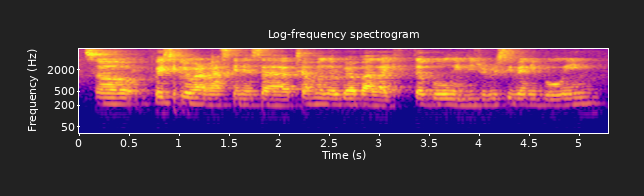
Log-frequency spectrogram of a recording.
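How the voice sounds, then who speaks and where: Male podcast host, easygoing and chatty, lower pitch, echoing room with a faint hiss. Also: level tone, quick pace, bright, forceful tone. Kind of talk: casual interview chat. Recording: echoey room, mic at a distance.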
